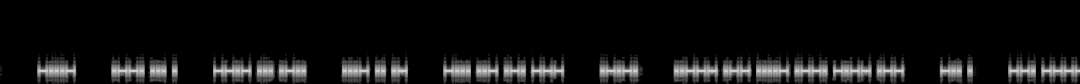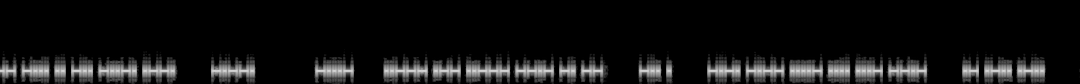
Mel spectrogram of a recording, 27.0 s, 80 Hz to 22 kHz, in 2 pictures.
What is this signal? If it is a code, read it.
Morse code, heard as a keyed tone, about 36 wpm, 700 Hz. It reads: <BT> PSE QSL VIA BURO <AR> 2W4PYW DE G0BID/P <KN> <BT> 2W2QNM DE CY4HVQ ALL
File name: UK MASTER QSOs TRAINING / 35WPM / UK MASTER QSOs 0031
